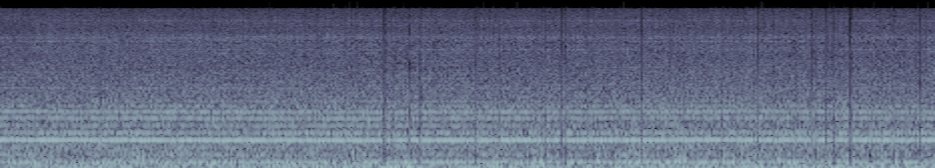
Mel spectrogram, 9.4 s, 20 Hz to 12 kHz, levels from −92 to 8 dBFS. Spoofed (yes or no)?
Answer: no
